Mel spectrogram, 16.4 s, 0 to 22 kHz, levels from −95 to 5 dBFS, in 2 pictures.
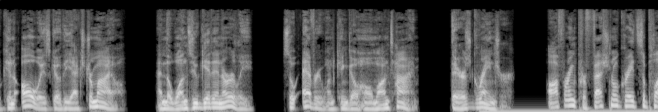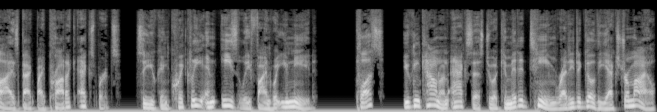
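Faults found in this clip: DC step at 6.00 s, stepping back at 14.98 s. A low thump at each edge while the speech continues unchanged. The waveform's zero line shifts by about -24 dBFS, holds for roughly 9 s, then returns. Probable component: converter recalibration, or an input stage with a DC offset switched into the path and later removed.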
